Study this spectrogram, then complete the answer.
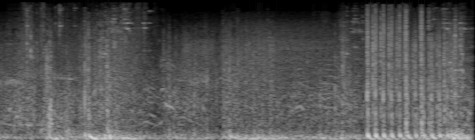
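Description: Gunfire in Call of Duty: Modern Warfare II starts with scattered loud shots, then ends in a rapid, close automatic burst, with someone talking over the shooting.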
